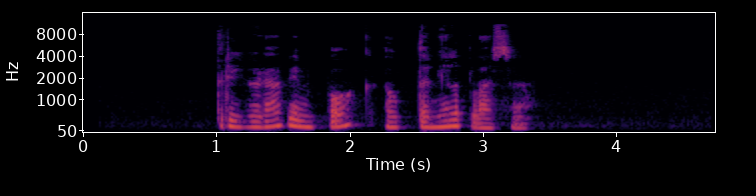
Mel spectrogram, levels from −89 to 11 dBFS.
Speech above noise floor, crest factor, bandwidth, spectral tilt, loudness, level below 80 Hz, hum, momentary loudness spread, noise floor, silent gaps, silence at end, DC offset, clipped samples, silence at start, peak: 42 dB; 22 dB; 11 kHz; -6.5 dB/octave; -38 LUFS; -84 dBFS; none; 8 LU; -78 dBFS; none; 1.4 s; under 0.1%; under 0.1%; 1 s; -18 dBFS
